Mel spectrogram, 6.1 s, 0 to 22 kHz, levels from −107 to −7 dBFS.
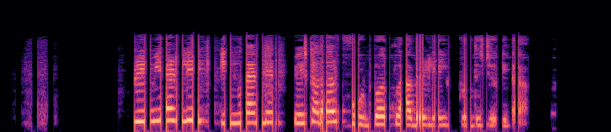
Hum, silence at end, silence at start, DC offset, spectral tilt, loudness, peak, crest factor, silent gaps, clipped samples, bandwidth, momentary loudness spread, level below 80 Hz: none; 0.85 s; 1.35 s; under 0.1%; -5 dB/octave; -25 LUFS; -8 dBFS; 18 dB; 2.87-2.93 s; under 0.1%; 7.8 kHz; 12 LU; -58 dBFS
